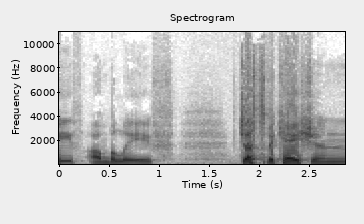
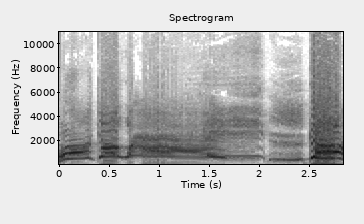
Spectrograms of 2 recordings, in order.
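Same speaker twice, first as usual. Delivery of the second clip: very high, very slow, rising, drawn-out shrieks. Speaker retelling how they screamed when something appeared: retelling screaming 'go away'. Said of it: "And I'm screaming".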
